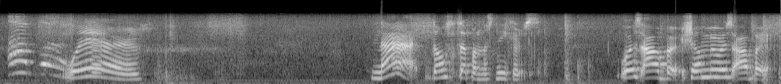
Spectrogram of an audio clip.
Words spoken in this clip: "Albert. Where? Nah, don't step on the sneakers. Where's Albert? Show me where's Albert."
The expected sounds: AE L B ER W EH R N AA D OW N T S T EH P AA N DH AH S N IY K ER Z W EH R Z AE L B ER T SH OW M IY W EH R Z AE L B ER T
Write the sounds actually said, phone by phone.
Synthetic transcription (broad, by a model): W EH R N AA D OW N T S T EH P N DH AH S N IY K ER Z W EH R Z AE L B ER T SH OW M IY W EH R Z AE L B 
